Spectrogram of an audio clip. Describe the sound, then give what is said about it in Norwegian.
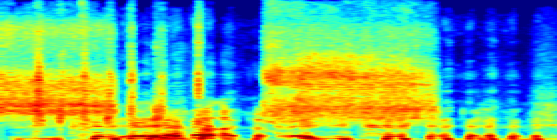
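A voice imitates an aerosol spray can of spray-on condom, with a steady, breathy hiss that swells and fades. It is loud, and spoken sounds run underneath it. “Og så tar du ut ei jævla sprayboks fra underlomma.”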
